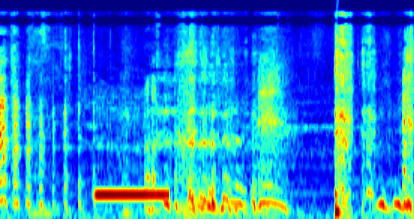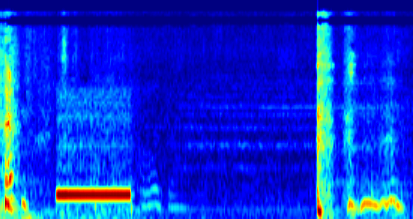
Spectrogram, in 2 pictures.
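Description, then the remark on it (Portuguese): An outgoing call's ringback tone, calling a woman's phone, sounds twice, each a steady one-second beep separated by a long pause, while people talk around it and someone clears their throat. “Se ela não me atender, e o telefone ficar tocando, fica gastando energia dela.”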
